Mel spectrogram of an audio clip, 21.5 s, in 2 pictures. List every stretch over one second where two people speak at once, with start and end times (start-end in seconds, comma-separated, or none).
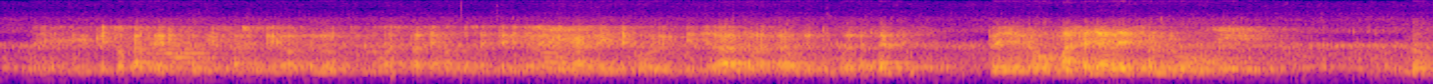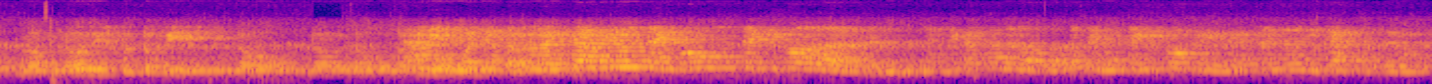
13.8-15.1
